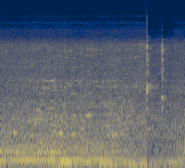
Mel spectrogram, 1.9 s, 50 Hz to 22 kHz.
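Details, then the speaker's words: Yamaha Mio scooter, key on, battery confirmed good, with blink code 42 (speedometer sensor). The electric starter gives only separate sharp clicks and no cranking; the mechanic suspects the starter motor, as is typical. "Ini tidak bisa diarter padahal aki normal ya. Nah, guys, coba kita starter ya. Cuman bunyi cetak-cetek doang."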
